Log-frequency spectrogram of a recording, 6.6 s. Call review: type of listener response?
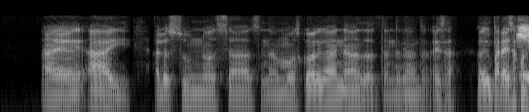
taking over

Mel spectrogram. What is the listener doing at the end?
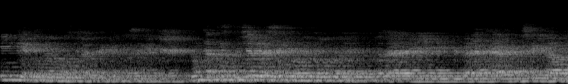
taking over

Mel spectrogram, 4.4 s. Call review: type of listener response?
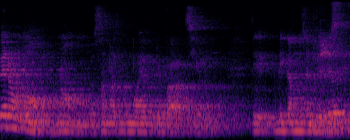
listening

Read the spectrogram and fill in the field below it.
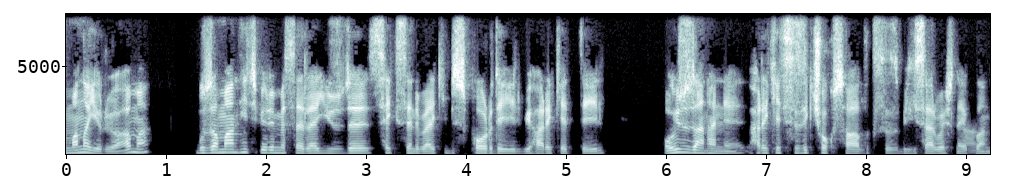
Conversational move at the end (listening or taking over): taking over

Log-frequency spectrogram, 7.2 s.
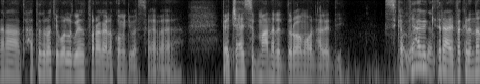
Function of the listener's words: listening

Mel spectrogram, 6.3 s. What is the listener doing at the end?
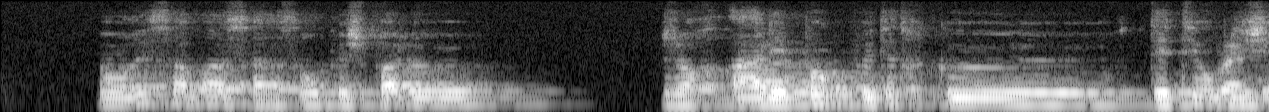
taking over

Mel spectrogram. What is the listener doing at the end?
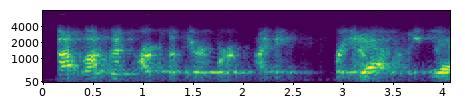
taking over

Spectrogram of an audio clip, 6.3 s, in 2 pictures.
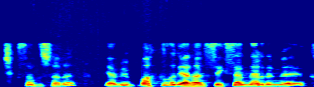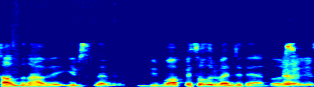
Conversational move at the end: taking over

